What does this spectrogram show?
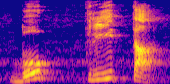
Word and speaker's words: বক্তৃতা: বক্তৃ, এই যে এখানে রিকারটা আছে, তাই বলতে হবে বক্তৃতা। বক্তৃতা নয়, বক্তৃতা।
